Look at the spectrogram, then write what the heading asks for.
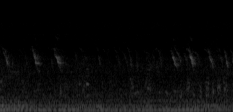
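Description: Faint bird chirps, short downward-sliding calls coming several times a second, over a low steady hum.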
